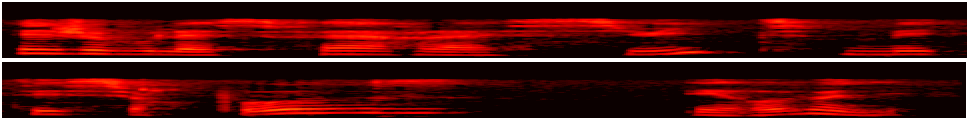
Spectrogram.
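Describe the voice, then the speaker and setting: Slow, breathy woman teaching phonics. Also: medium pitch, lively intonation, a little mellow, muffled recording. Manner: slow, patient, stresses sounds and syllables. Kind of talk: primary school phonics lesson.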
